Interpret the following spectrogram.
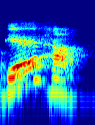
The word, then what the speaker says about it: guerra: Se você faz a transcrição, você não fala o U. Então, é só o G que representa. O RR fica um R só, você fica assim, ó, guerra, né? Fica assim, gera. Isso aqui é guerra na fonética.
